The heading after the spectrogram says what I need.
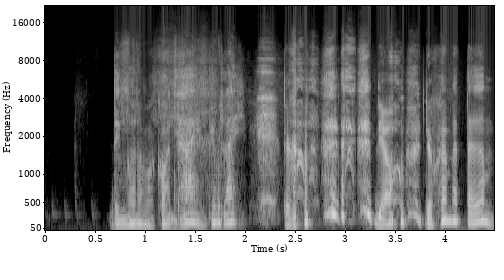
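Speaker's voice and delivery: slow, sly tempting voice; whispering in your ear. Acted. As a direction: coax with a giggle. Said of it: "อย่าให้มีใครมากระซิบข้างหูคุณว่า".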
